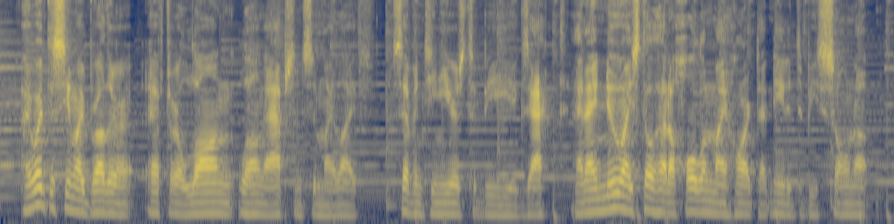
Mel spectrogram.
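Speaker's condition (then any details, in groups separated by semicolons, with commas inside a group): No condition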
